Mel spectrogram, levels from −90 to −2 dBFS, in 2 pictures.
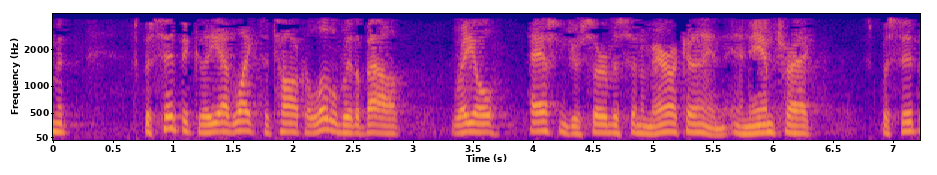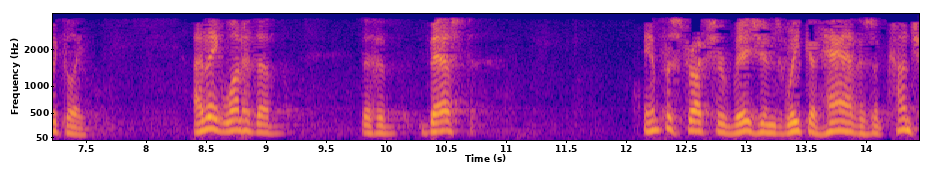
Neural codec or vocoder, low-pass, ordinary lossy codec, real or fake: codec, 16 kHz in and 24 kHz out, 0.8 kbps, FocalCodec, streaming, 65536 codes; 3.6 kHz; MP3, 16 kbps; fake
